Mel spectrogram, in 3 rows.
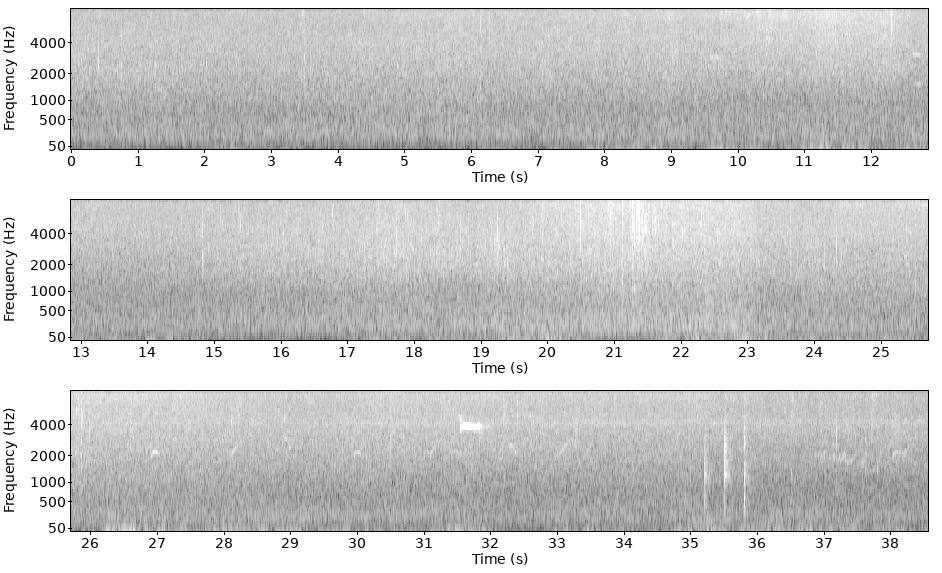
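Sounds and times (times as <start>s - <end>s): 
cicadas: 0.0s - 38.5s
wind in leaves: 5.2s - 38.5s.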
